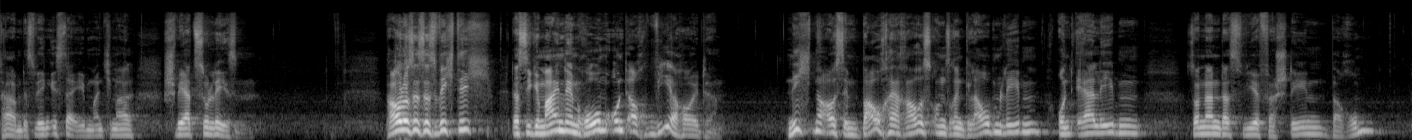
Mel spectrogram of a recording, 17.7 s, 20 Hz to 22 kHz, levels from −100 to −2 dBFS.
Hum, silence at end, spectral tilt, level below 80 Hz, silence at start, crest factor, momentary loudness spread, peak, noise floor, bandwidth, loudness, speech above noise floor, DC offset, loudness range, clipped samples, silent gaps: none; 0.5 s; -6 dB/octave; -76 dBFS; 0 s; 20 dB; 17 LU; -12 dBFS; -74 dBFS; 16 kHz; -31 LUFS; 43 dB; under 0.1%; 10 LU; under 0.1%; none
